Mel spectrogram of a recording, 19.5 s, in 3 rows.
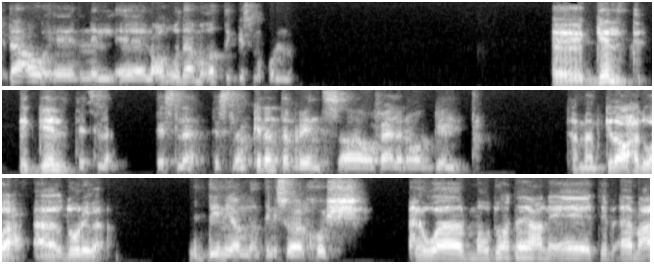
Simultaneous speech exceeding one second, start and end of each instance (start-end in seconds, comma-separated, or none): none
